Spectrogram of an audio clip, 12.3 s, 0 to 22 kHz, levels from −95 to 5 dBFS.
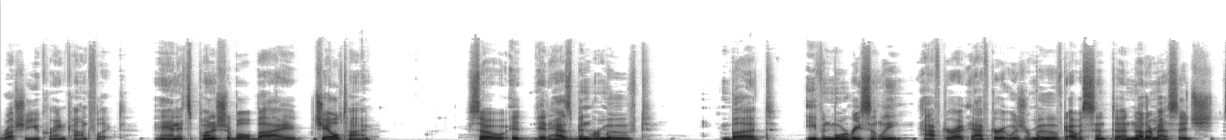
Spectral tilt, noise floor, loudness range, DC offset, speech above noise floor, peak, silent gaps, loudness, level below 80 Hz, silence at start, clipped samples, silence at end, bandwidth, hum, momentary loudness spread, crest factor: -5.5 dB/octave; -71 dBFS; 2 LU; under 0.1%; 57 dB; 0 dBFS; none; -15 LUFS; -50 dBFS; 0 s; under 0.1%; 0.15 s; 14 kHz; none; 12 LU; 16 dB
